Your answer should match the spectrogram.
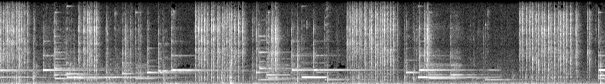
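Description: A wooden robot music box's comb movement plays a slow tune of plucked, bell-like notes. About every few seconds there is a burst of rapid ratchet clicking from its mechanism.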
